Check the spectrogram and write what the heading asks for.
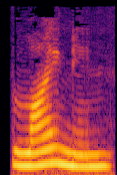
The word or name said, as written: linin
